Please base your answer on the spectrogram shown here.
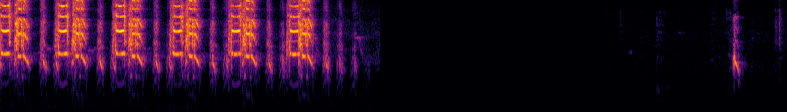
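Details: Grey francolin female (teetar) giving a rapid string of grating, squawking notes for about three and a half seconds. The call then stops, leaving silence broken by one short, lone note near the end.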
